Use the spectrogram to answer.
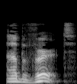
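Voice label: "obvert", British English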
